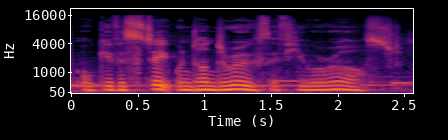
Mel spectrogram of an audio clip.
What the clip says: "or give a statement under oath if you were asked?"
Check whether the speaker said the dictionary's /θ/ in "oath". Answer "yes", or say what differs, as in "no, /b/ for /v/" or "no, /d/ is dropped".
yes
